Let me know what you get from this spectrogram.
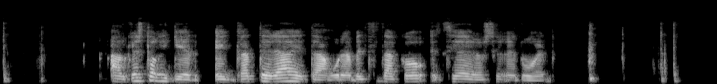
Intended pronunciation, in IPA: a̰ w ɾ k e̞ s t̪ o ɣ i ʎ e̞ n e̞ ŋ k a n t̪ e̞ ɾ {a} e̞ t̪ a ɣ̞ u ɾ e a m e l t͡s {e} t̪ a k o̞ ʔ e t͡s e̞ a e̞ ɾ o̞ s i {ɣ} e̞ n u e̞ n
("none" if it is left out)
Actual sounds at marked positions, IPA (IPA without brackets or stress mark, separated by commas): a, e, ɣ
